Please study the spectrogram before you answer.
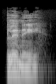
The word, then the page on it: blini: British English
